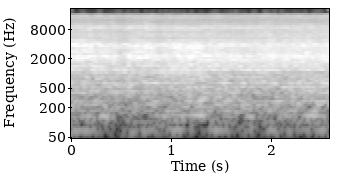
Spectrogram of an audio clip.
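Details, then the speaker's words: Honda Civic petrol engine after replacing a faulty spark plug; steady, even idle hum with no stumble, and pulling each plug lead now drops power; misfire gone, normal idle. "oh ' ba tahimik na oh oh tahimik na ito"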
